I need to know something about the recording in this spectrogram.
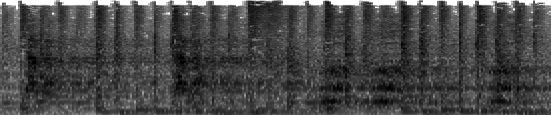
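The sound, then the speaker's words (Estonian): A dog barks repeatedly in quick, yappy bursts, close and fairly loud, with a steady rhythm across the few seconds and no one speaking. “kõss , mis haukumine see siin kõrva ääres on ?”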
